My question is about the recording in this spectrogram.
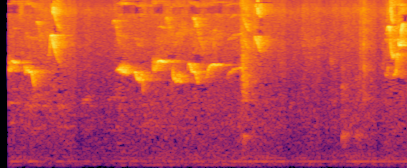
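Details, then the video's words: Black-breasted Oriental magpie-robin from Berau, East Kalimantan, a variety favoured by songbird hobbyists for its shrill song: loud whistled phrases, rising and falling, interleaved with sharp high chips and short pauses over a faint low hum. "Kicau Kacer Kalimantan"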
